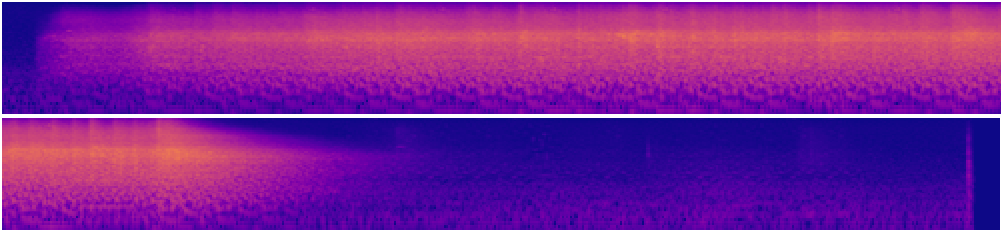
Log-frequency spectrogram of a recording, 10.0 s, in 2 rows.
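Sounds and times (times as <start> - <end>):
theater stage curtain opening: 0.2 - 6.8.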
